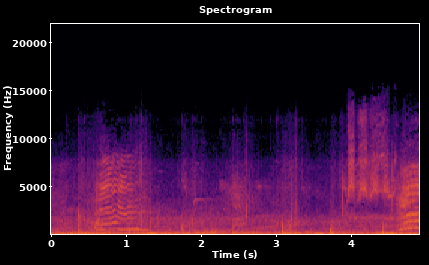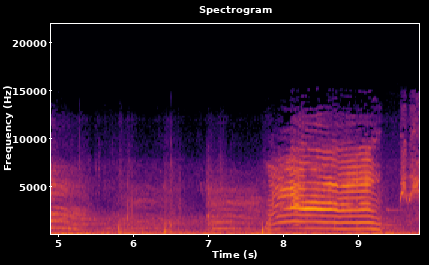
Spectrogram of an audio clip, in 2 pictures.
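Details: Two shy but hungry abandoned sister kittens in Morocco: soft short mews scattered across the recording, building to one loud, long, strained meow near the end, with light tapping sounds between calls.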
